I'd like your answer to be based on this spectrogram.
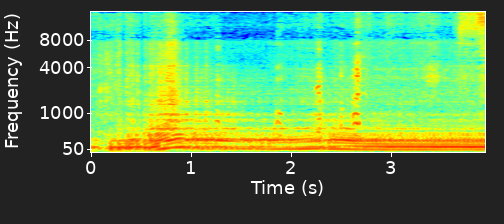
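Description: A Mazda Miata's engine revs hard during donuts, a loud, sustained, close roar that rises and wavers in pitch, with a brief shout over it.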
